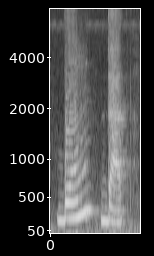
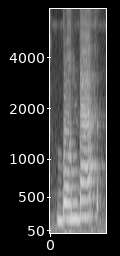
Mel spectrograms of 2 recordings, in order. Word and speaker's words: bondad: Bondad no tiene tilde gráfica, pero al pronunciarla por el sonido podemos saber que su sílaba tónica es dad. Y como es la última sílaba, esta también es una palabra aguda.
